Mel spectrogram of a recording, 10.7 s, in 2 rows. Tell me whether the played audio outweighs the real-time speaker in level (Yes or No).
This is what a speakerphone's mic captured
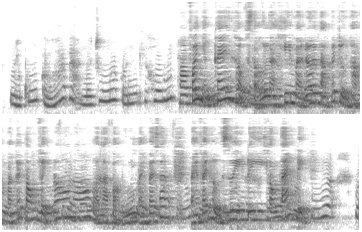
No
